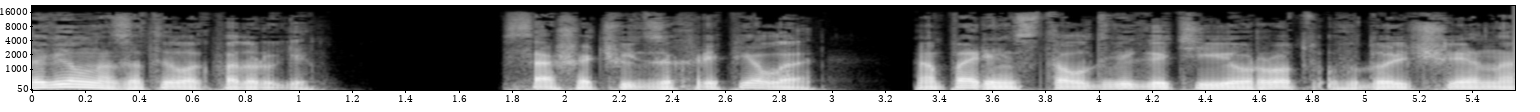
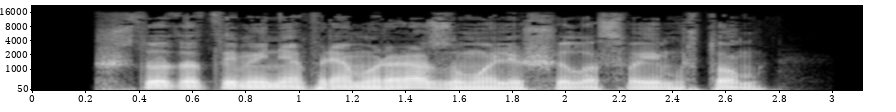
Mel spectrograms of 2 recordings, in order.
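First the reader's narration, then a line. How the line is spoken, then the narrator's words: Grumbling mutter. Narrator (Russian): буркнул Паша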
